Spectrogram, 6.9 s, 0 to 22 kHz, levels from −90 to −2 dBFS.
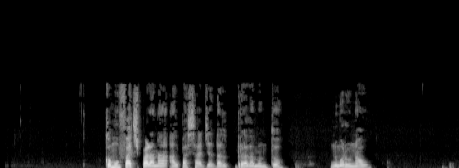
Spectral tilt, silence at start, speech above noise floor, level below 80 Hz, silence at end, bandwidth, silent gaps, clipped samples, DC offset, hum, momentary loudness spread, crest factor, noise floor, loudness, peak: -5 dB/octave; 1.6 s; 54 dB; -76 dBFS; 1.35 s; 11.5 kHz; none; under 0.1%; under 0.1%; none; 10 LU; 22 dB; -75 dBFS; -22 LUFS; -2 dBFS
